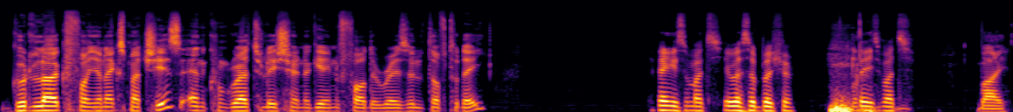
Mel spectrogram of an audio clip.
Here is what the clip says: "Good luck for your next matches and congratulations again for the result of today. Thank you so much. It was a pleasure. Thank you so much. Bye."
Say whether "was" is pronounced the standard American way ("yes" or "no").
no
